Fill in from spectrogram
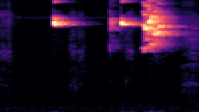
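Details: Wild-caught long-tailed shrike being fed to tame it gives a thin, high whistle, then a longer note running into a loud, harsh, grating rasp.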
